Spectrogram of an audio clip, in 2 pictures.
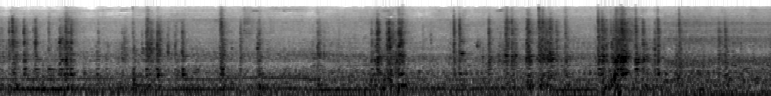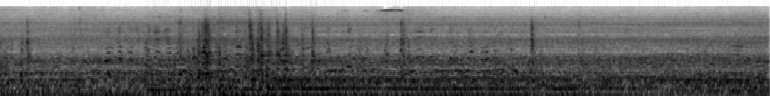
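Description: A backhoe's diesel engine rumbles steadily nearby.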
